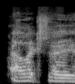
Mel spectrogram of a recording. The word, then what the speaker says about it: Alexei: Leosha is her nickname for him, and Alexei is the correct pronunciation. He's Russian.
